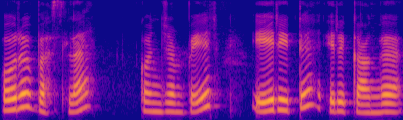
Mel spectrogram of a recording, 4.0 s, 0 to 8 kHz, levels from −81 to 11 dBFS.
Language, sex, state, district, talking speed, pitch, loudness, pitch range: Tamil, female, Tamil Nadu, Nilgiris, 90 wpm, 235 Hz, -17 LUFS, 220-315 Hz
